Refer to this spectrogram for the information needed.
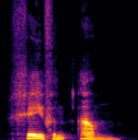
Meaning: inflection of aangeven: 1. plural present indicative 2. plural present subjunctive
- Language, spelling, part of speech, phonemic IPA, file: Dutch, geven aan, verb, /ˈɣevə(n) ˈan/, Nl-geven aan.ogg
